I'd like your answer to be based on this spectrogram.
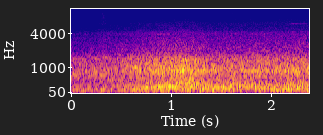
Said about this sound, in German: Da. Oha. Ja. Oh, ein A380. Diese Stelle war doch nicht so gut gewählt von uns. Naja, so viele Flugzeuge landen ja gar nicht.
